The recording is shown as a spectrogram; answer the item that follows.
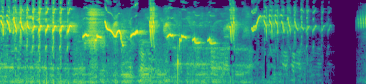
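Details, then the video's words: Canary singing, kept on two parallel perches to keep it calm during contests: fast high trills of sharp repeated notes, then twisting slurred whistles and another rolling trill that fades out toward the end. "Kicau Anteng Kenari"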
